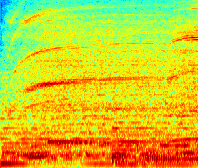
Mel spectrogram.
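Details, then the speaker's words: Mixer grinder after replacing the worn top-cup motor bush that let the armature wobble and roar: motor spins up smoothly, whirring pitch climbing evenly with no knocking or rattle; running quiet and healthy. "Noise இல்லாம சூப்பரா run ஆகுதுல."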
